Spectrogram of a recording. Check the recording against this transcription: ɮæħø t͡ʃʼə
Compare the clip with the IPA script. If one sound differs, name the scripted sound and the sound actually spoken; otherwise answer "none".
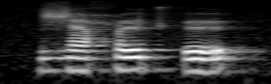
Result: ə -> ø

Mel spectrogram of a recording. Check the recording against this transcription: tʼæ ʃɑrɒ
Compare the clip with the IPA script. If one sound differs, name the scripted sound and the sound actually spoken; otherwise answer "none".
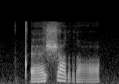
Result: ɒ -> ɑ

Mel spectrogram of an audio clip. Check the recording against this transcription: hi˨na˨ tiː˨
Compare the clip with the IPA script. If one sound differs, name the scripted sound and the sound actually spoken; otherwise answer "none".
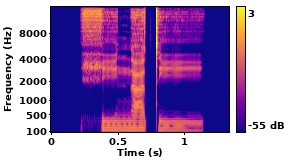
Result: none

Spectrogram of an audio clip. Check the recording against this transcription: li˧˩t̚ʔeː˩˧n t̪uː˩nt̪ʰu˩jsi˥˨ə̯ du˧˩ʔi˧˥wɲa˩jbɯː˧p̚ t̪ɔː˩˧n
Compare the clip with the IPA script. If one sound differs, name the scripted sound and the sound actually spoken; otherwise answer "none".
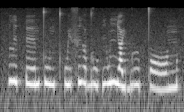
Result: none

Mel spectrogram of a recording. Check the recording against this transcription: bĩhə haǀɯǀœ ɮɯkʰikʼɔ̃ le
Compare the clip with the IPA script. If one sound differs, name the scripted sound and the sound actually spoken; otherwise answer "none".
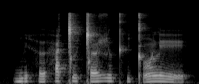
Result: none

